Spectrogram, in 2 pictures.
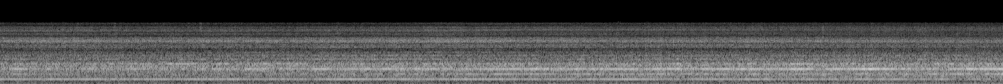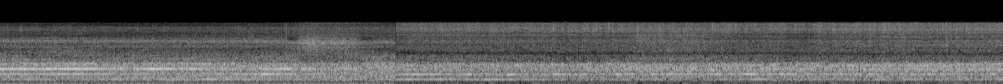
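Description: Claas Jaguar forage harvester chopping maize, with the tractor hauling the silage trailer alongside: a steady machine drone with a steady high whine. The tone changes about 14 seconds in.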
